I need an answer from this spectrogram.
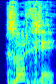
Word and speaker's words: Jorge: Jorge, exactly, yeah. It's a really tricky name, but it's a good name to practice the j sound of Spanish. Se llama Jorge.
